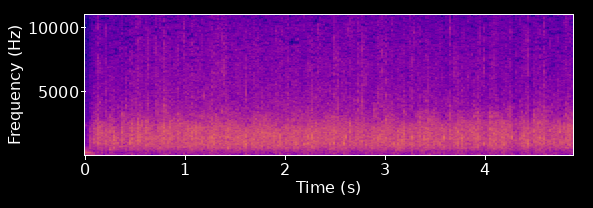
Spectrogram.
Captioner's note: audience clapping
